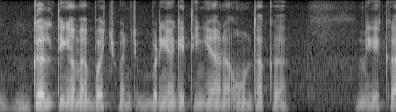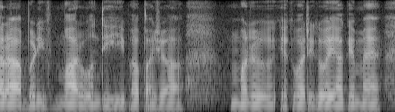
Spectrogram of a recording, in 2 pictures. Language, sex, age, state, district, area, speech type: Dogri, male, 30-45, Jammu and Kashmir, Udhampur, urban, spontaneous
